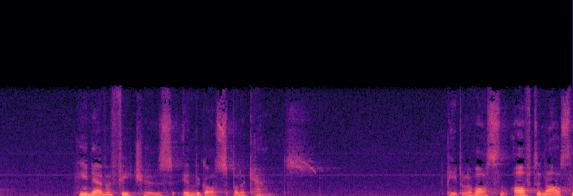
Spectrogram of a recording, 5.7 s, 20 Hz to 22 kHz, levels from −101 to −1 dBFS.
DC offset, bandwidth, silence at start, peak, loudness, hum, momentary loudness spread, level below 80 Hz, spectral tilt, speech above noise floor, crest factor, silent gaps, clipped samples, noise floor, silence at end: under 0.1%; 12.5 kHz; 0.75 s; -12 dBFS; -32 LUFS; none; 17 LU; -72 dBFS; -5.5 dB/octave; 33 dB; 22 dB; none; under 0.1%; -65 dBFS; 0 s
